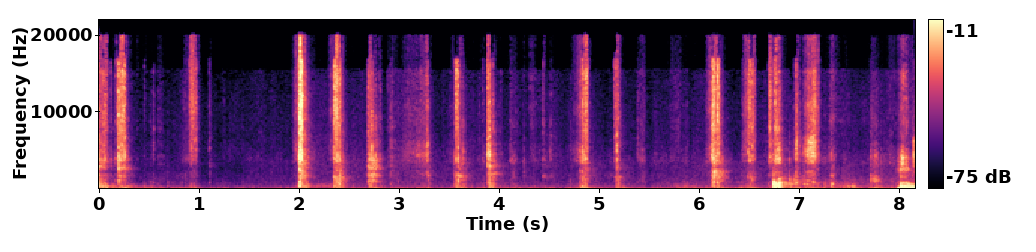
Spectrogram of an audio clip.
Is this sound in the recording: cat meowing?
no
